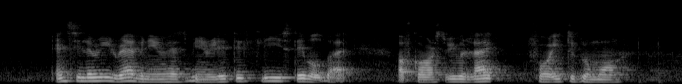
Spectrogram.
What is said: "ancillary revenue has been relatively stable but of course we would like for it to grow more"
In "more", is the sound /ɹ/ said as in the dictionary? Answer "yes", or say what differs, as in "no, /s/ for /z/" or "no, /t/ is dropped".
yes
